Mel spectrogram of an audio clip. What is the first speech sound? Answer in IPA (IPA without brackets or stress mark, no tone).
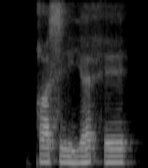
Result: q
